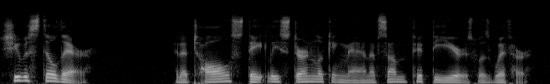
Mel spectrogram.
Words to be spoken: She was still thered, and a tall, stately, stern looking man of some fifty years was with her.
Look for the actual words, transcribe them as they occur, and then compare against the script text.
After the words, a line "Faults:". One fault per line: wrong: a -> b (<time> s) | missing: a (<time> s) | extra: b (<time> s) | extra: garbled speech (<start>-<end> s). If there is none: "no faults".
She was still there, and a tall, stately, stern looking man of some fifty years was with her.
Faults:
wrong: thered -> there (0.6 s)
